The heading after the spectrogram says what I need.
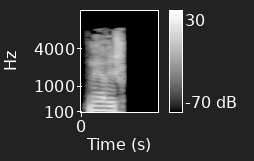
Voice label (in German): "närrisch", German; adjectives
